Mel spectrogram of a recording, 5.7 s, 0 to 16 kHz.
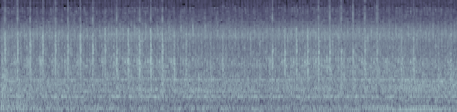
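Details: Audi 80 engine: a steady fast ticking knock, about three per second, over the running engine without letting up; an internal engine knock, cause unconfirmed.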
